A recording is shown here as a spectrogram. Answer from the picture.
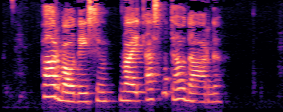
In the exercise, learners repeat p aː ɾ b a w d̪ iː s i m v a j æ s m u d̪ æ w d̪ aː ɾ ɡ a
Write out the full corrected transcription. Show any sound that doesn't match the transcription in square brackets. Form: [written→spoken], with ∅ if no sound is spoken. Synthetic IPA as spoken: p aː ɾ b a w d̪ iː s i m v a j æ s m u [d̪→t̪] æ w d̪ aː ɾ ɡ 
